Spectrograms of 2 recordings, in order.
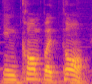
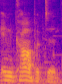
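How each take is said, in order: First: It is said with a French accent. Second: It is said with a plain English accent.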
